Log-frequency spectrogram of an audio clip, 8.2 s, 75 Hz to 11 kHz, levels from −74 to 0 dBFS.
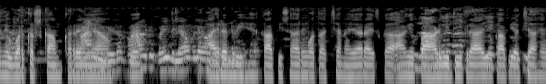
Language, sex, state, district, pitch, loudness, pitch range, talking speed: Hindi, male, Uttar Pradesh, Hamirpur, 125 Hz, -24 LUFS, 120-130 Hz, 195 wpm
